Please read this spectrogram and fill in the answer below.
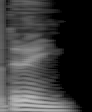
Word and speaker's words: Trane: Se escribe Trane, ¿sí? Pero se pronuncia Train.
